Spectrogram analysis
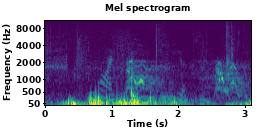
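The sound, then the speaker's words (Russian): A small dog barks and yips in short, excited bursts, with several high-pitched yelps across a few seconds over a background of low rumble and a voice. “Там собачка. Это с собачкой там вступила в перерекание. Маленькой такой собачкой.”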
